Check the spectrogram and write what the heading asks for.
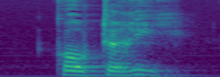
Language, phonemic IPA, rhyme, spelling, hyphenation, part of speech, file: Dutch, /ˌkoː.təˈri/, -i, coterie, co‧te‧rie, noun, Nl-coterie.ogg
- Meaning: coterie, clique (exclusive circle of associates)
